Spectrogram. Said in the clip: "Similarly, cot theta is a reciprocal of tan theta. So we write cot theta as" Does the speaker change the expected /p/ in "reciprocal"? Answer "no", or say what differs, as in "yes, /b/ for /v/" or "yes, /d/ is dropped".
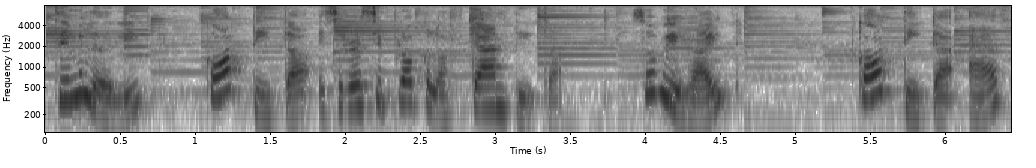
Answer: no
